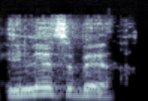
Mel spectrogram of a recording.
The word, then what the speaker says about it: Elizabeth: So Eliza Beth, am I saying that correctly? Eliza? Muted. There we go. Elizabeth. Elizabeth, even though it's spelled differently. Yeah, it's spelled with an S instead of a Z.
